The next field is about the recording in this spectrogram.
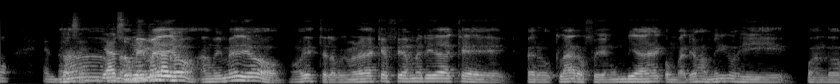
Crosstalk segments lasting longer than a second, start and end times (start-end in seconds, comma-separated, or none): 0.6-1.9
